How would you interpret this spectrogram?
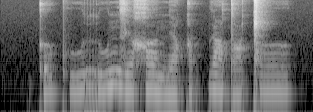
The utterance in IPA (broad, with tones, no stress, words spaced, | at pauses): kʼɤ˨pʰu˩˥ ru˩˥ nzɪ˥˩χʌ˥˩nɛ˨˩˦qɪ˨ k͡pʉ˥˩dˤi˩˥ ǁɤ˦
